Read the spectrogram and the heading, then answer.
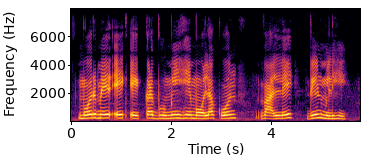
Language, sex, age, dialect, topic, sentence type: Chhattisgarhi, female, 18-24, Western/Budati/Khatahi, banking, question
